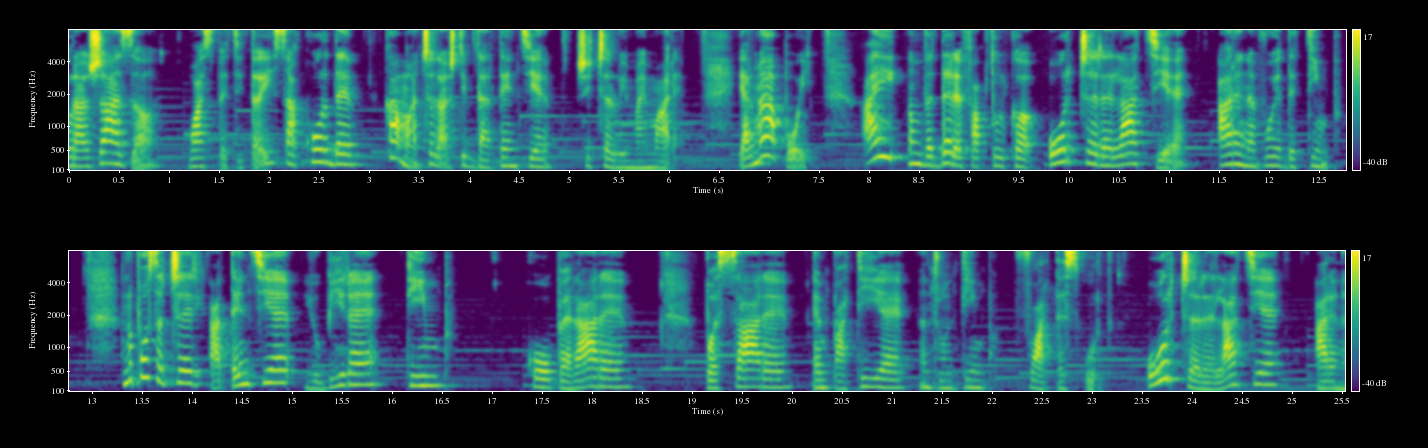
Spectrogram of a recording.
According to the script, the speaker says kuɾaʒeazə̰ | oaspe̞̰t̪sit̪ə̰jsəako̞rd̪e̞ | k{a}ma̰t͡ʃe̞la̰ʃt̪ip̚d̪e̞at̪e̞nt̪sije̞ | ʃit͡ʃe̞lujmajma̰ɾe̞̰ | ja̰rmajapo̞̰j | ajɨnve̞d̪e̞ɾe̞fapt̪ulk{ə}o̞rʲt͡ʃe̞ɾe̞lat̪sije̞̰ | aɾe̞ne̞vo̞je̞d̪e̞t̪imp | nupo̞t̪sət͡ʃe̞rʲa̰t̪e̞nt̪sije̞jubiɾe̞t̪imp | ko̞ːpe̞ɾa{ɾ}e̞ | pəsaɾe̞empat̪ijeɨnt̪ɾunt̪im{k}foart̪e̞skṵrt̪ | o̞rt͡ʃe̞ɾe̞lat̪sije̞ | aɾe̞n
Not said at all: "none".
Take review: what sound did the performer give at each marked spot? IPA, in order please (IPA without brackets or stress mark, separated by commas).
a, ə, ɾ, p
